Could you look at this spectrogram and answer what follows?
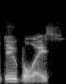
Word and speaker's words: Dubois: So we have a DuBois, Wyoming, and we get teased because it's Dubois. French. It's actually Dubois, yeah.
